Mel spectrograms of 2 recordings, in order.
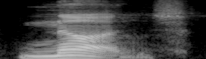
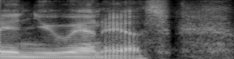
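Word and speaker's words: nones: rise of the so-called nuns now that's spelled n-o-n-e-s not n-u-n-s but they're called the nuns those who claim no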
